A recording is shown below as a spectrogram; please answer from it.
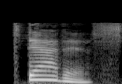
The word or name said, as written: statist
